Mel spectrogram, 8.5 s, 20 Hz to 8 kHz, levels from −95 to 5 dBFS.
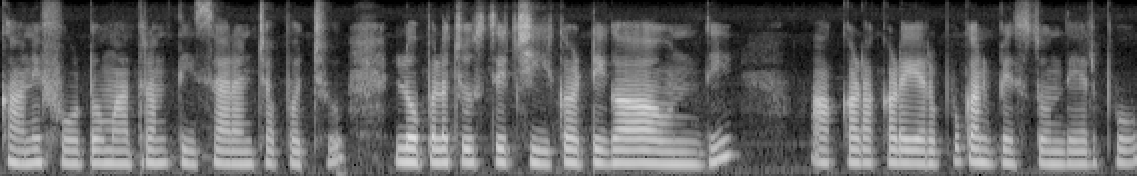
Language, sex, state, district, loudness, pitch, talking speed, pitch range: Telugu, female, Andhra Pradesh, Chittoor, -19 LUFS, 175 Hz, 100 wpm, 170-180 Hz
